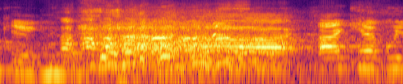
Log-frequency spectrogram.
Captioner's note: laughter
